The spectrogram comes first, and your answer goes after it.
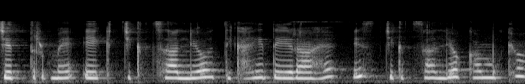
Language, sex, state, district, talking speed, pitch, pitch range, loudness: Hindi, female, Bihar, Gopalganj, 150 wpm, 310 Hz, 295-335 Hz, -15 LUFS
